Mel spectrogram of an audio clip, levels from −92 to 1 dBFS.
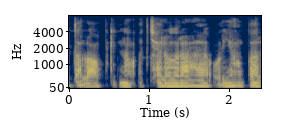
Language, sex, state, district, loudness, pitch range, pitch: Hindi, male, Uttar Pradesh, Jyotiba Phule Nagar, -21 LUFS, 110-115 Hz, 110 Hz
